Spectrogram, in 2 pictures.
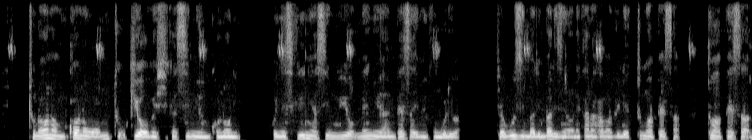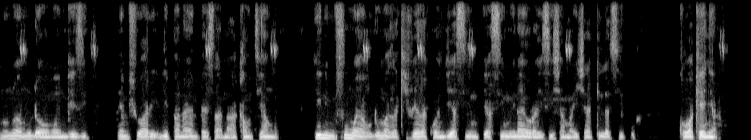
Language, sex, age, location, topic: Swahili, male, 25-35, Wajir, finance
